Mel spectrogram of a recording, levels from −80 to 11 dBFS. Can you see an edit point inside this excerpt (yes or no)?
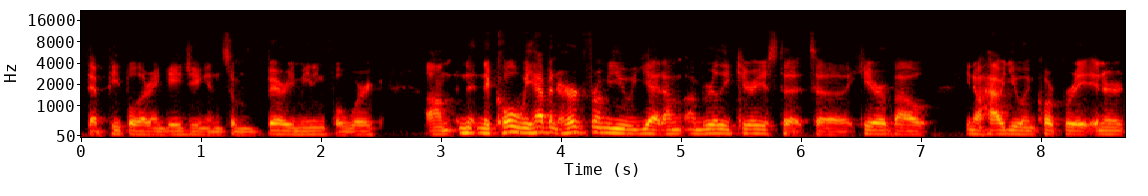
no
